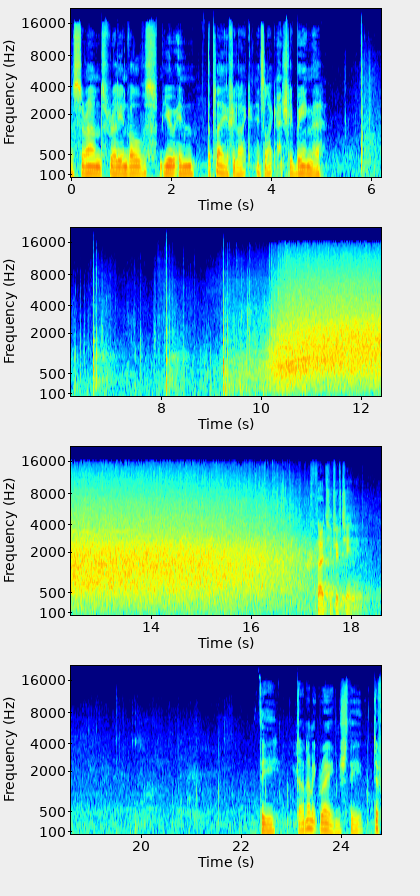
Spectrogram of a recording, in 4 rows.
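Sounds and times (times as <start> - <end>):
speech: 0.0 - 5.1, 17.4 - 18.3, 22.4 - 24.7
crowd cheering and applauding in surround: 9.8 - 17.8.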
